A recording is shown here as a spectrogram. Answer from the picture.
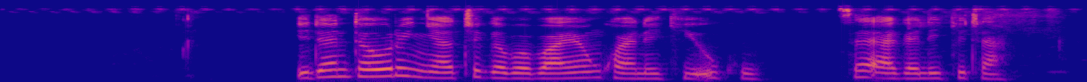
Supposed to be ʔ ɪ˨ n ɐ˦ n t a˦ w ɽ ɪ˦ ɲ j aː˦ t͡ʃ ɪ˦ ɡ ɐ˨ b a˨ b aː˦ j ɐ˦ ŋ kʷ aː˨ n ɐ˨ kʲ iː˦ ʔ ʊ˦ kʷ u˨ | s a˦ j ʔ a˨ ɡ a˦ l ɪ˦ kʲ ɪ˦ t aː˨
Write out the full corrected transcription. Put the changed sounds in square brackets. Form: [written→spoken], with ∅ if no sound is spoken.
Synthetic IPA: ʔ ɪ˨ [n→d] ɐ˦ n t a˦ w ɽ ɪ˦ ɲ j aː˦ t͡ʃ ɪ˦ ɡ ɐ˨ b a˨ b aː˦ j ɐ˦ ŋ kʷ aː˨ n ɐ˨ kʲ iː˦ ʔ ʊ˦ kʷ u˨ | s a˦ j ʔ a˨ ɡ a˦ l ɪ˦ kʲ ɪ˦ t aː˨

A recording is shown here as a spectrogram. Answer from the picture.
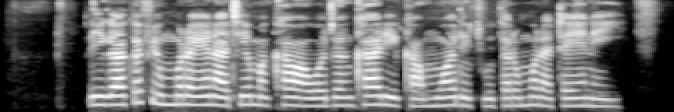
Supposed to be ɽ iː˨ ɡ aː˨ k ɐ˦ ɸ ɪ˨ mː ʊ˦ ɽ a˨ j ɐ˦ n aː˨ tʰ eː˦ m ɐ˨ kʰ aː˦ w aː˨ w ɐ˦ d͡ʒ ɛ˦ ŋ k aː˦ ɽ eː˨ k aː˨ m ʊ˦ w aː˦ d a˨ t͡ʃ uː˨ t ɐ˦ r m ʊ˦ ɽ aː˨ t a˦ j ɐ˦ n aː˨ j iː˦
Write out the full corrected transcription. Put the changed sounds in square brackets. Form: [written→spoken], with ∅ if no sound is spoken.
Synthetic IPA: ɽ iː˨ ɡ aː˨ k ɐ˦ ɸ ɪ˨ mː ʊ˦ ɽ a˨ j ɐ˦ n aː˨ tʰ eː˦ m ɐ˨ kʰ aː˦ w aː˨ w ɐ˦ d͡ʒ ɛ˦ ŋ k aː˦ ɽ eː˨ k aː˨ m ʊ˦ w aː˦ d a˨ t͡ʃ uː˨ t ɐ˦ r m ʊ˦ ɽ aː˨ t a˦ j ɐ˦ n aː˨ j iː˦

